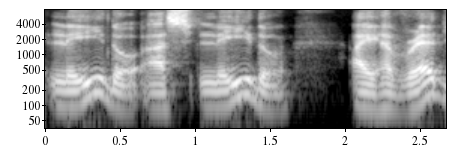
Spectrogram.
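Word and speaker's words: leído: Ah magbasa magiging leido yung i magkakaroon ng accent mark. E leido as leido i have read.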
